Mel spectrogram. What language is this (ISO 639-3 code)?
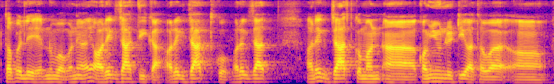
nep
